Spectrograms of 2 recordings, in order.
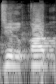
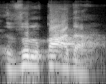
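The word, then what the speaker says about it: ذو القعدة: আদায় করি আলহামদুলিল্লাহ আজ জিলকদ মাসের জুলকদা এই মাসের আরবি উচ্চারণ জুলকদা আমরা জিলকদ বলি এই জুলকদা মাসের 19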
